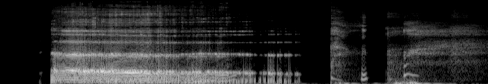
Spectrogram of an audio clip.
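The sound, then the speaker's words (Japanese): A long, loud, drawn-out burp from two voices at once, lasting a couple of seconds, followed after a brief pause by a few shorter, choppier burps. “それではご奉仕させてくださりありがとうございましたという思いを込めて、同時ゲップをさせていただきます。”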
